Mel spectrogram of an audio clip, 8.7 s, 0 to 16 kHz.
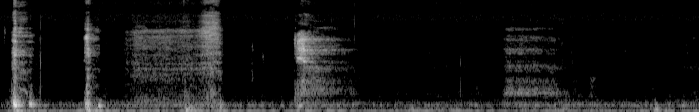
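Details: Light cough after a ~10-minute super fast run in light rain: a few light, short coughs with soft breaths between; mild exercise-related cough.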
